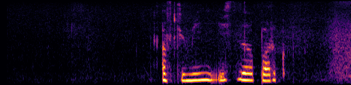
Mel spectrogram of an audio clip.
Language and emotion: Russian, sad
